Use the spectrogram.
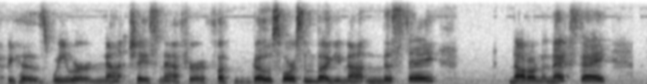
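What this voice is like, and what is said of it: Slips into a southern accent. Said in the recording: “I slipped into a fucking southern accent”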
